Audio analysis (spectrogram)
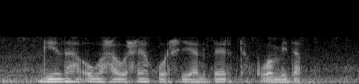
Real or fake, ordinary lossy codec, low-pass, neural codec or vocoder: real; none; 3.6 kHz; none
